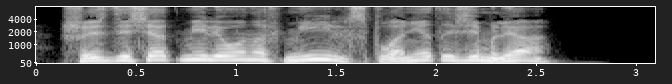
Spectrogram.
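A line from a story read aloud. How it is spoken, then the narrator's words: Loud. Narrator (Russian): громко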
